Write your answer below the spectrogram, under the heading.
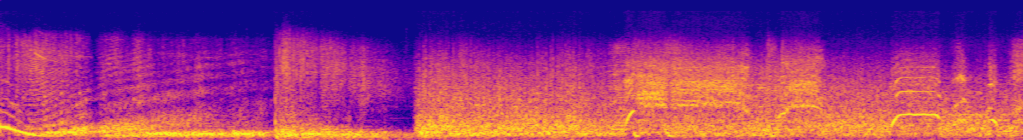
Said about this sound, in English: If you aim for those, not only does the mortar go boom, but then you get the additional explosion of the propane. Watch this.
